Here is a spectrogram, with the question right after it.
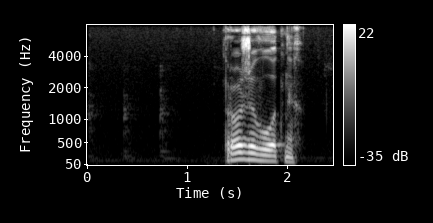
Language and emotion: Russian, neutral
